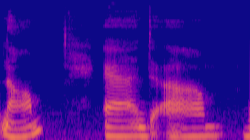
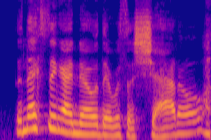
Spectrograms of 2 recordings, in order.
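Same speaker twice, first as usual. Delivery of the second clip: plain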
